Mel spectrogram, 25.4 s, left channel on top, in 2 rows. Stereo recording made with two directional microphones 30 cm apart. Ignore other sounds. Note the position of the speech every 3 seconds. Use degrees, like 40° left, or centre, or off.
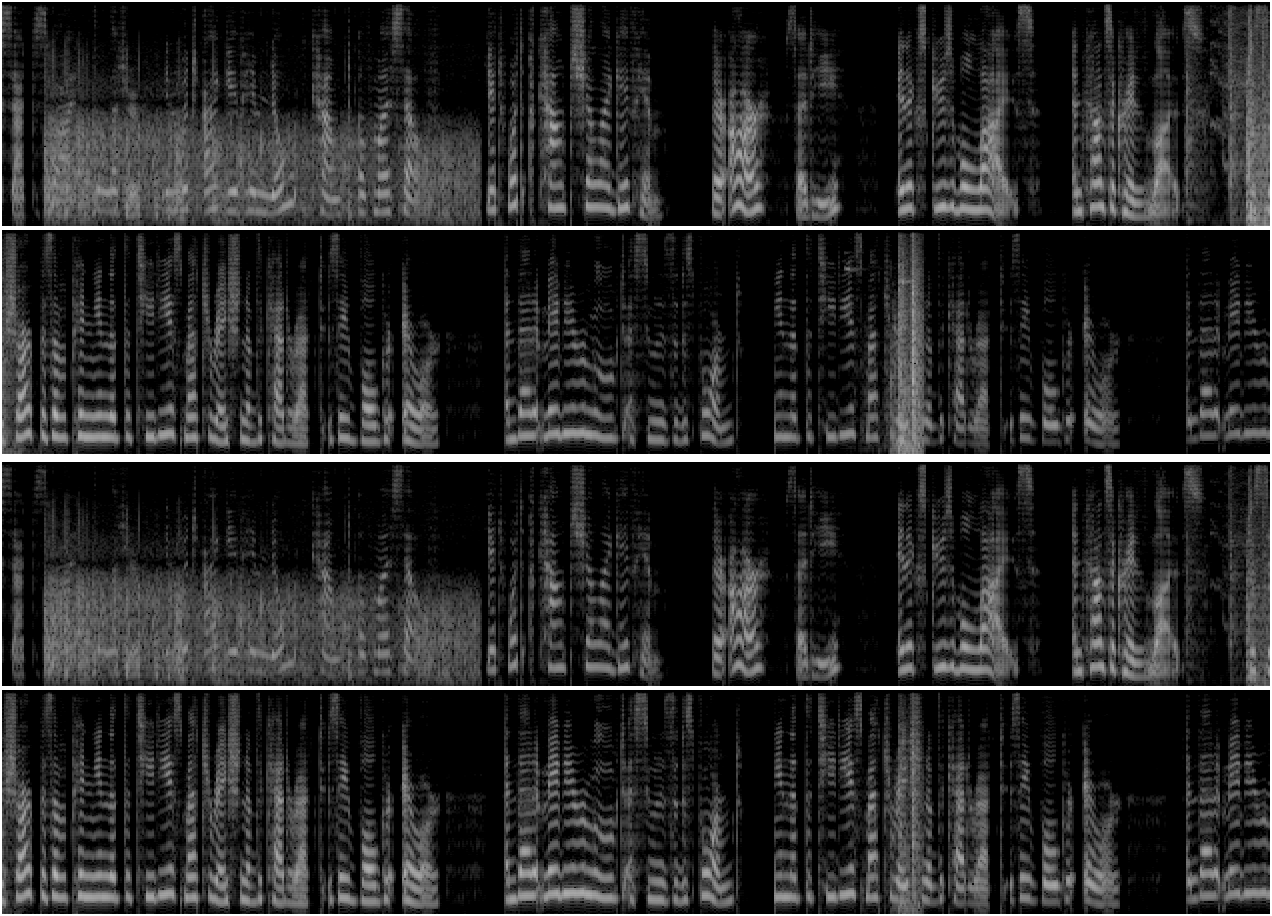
60° left, 50° left, 40° left, 20° left, 10° right, 20° right, 40° right, 50° right, 60° right.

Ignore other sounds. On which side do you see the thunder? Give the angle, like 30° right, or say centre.
10° left.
